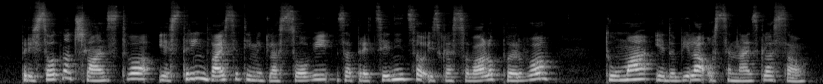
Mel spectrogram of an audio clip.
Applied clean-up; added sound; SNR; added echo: none; none; none; none.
